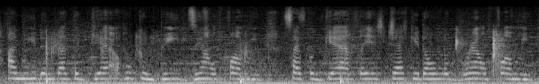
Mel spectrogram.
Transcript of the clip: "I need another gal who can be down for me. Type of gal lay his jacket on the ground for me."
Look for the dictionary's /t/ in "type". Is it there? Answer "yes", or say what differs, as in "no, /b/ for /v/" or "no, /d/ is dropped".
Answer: no, /s/ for /t/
